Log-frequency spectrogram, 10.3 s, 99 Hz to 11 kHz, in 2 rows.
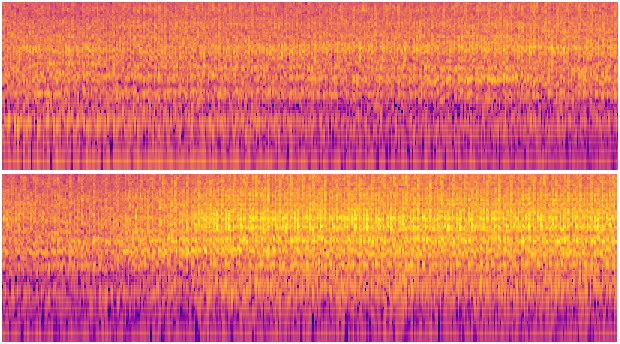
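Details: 1986 Honda VFR400 NC21 V4 idling with a quick steady knock about three times a second, sharper and louder after a few seconds; cause undetermined.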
